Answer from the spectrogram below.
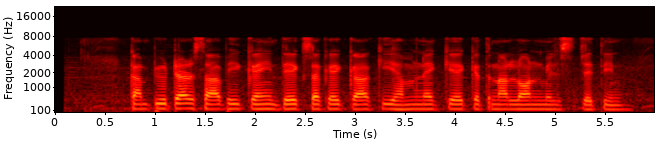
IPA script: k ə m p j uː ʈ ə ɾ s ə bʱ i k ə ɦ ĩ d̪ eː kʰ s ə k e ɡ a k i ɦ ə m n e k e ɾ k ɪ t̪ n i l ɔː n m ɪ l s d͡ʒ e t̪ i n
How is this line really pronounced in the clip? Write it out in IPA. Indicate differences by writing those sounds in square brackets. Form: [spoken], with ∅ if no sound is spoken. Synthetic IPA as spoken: k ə m p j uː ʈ ə ɾ s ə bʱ i k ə ɦ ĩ d̪ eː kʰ s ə k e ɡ a k i ɦ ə m n e k e [∅] k ɪ t̪ n [a] l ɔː n m ɪ l s d͡ʒ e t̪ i n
